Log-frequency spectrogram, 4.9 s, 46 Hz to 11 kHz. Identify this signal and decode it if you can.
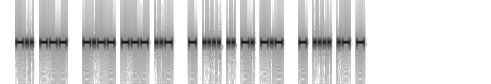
Morse code, heard as a keyed tone, about 62 wpm, 700 Hz. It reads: DO YOU THINK THAT
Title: Speed-Racing - Sets of 4 Words 50wpm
